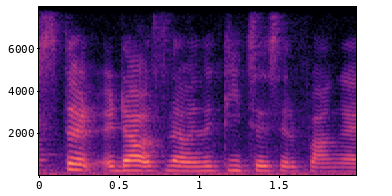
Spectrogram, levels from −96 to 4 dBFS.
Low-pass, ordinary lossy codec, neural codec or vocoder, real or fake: none; none; none; real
